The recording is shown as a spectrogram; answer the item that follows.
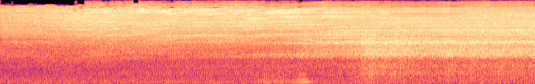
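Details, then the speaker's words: Loud continuous hissing water spray with suction as a patient's etched teeth are rinsed during orthodontic indirect bracket bonding, the sound growing slightly brighter midway. "And then I just rinse them really well. See, we're getting somehow or another still leaking here."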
